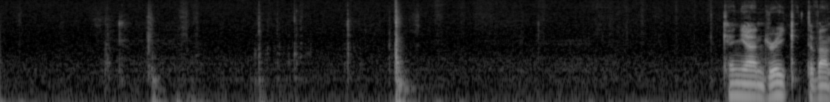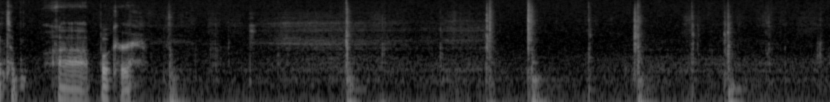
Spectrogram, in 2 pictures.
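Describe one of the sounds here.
Trading cards snap and rustle as they are flipped through by hand.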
